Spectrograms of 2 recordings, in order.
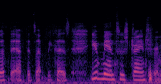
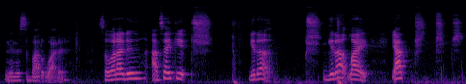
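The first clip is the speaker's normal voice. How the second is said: normal talking voice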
